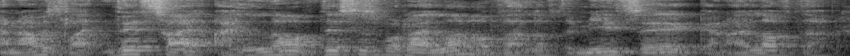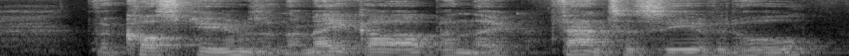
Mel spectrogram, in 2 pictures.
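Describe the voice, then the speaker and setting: A man with fairly even intonation, amid audible room echo and noticeable background noise. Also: medium pitch for a man, moderate pace. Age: 60s. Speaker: drag performer. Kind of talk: interview.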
